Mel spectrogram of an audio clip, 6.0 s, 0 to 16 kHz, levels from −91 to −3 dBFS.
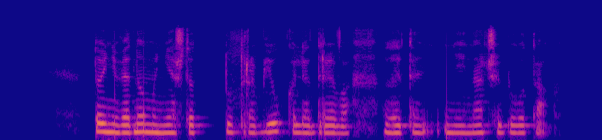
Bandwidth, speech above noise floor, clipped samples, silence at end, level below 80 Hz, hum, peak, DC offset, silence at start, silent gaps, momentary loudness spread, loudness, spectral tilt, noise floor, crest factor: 7.6 kHz; over 49 dB; under 0.1%; 0.55 s; -80 dBFS; none; -24 dBFS; under 0.1%; 0.95 s; none; 13 LU; -42 LUFS; -6.5 dB/octave; under -90 dBFS; 18 dB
